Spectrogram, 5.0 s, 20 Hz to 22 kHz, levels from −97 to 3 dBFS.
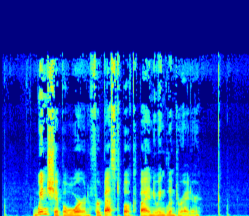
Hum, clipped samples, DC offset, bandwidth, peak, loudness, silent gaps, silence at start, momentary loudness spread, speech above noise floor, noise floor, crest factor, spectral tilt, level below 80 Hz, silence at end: none; under 0.1%; under 0.1%; 17 kHz; -2 dBFS; -20 LUFS; none; 0.65 s; 24 LU; 39 dB; -58 dBFS; 20 dB; -4 dB/octave; -54 dBFS; 1 s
